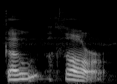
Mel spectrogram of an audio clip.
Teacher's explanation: اس سے پہلے تا کے اوپر زبر ہے تو اس کو ہیوی ساؤنڈ کے ساتھ پڑھیں گے، زبر پیش ہوگا تو موٹا، ثور، ثور مطلب ساؤنڈ آف را جو ہے وہ ہیوی ہوگی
